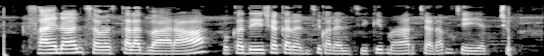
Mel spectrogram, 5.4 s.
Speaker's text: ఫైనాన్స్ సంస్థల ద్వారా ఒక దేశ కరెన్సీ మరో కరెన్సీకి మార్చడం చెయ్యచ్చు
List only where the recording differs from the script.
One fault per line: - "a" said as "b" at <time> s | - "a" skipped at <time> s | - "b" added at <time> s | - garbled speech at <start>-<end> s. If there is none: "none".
- "మరో" skipped at 3.2 s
